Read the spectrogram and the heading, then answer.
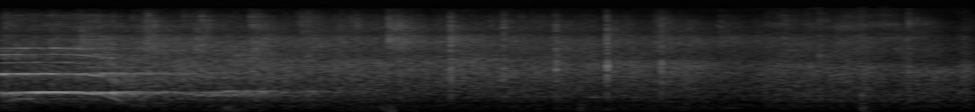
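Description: Applause from an audience welcoming a guest teacher at a church morning service. Steady, dense clapping starts loud and slowly fades. No voices are heard over it.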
